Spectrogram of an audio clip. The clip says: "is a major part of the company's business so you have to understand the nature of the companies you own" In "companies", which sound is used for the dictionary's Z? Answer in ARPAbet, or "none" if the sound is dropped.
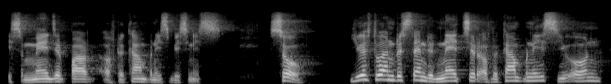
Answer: S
